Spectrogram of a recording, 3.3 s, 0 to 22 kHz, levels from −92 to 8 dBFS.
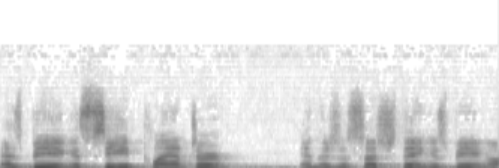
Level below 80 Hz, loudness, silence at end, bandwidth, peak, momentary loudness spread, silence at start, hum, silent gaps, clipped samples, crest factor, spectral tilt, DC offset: -72 dBFS; -35 LUFS; 0 s; 16 kHz; -18 dBFS; 9 LU; 0 s; none; none; under 0.1%; 16 dB; -5 dB/octave; under 0.1%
